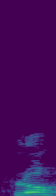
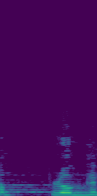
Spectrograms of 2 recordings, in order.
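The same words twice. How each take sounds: First: "प्लो" as "plo", ending on the vowel; silent GH. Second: "प्लग", the GH misread as a g; GH wrongly sounded. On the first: Teacher correcting the misreading for children, "प्लो" with silent GH. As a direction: drop the g entirely in "प्लो". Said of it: "प्लो पढ़ेंगे". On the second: Teacher showing children the misreading, "प्लग" with sounded g. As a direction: say "प्लग" with a hard g closing it. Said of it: "प्लग नहीं पढ़ेंगे". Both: Shown as a demonstration.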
